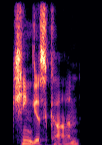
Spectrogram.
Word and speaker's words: Genghis Khan: It was probably originally pronounced Chinggis Khan. I prefer, in all my podcasts, to use standard American pronunciation where possible.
